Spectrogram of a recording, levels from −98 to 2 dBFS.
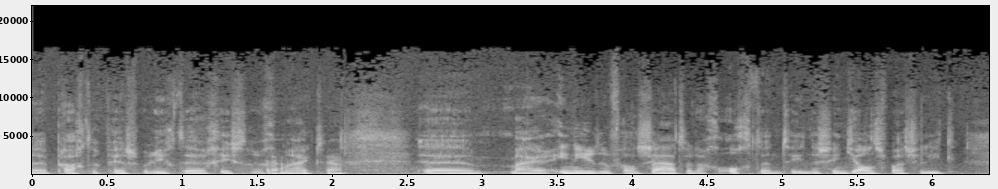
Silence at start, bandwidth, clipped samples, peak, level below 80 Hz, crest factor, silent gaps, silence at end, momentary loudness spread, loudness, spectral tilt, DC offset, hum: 0 s; 16 kHz; under 0.1%; -4 dBFS; -32 dBFS; 12 dB; none; 0 s; 5 LU; -15 LUFS; -5.5 dB/octave; under 0.1%; none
